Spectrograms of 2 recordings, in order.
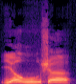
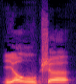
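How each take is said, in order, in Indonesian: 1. Vokal pertama ringan dan jelas, seperti 'ya'. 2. Vokal pertama ringan dan jelas, seperti 'ya'.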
